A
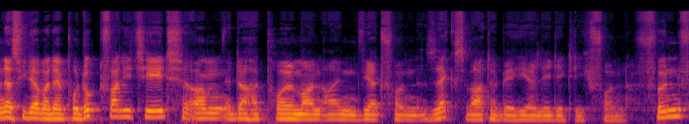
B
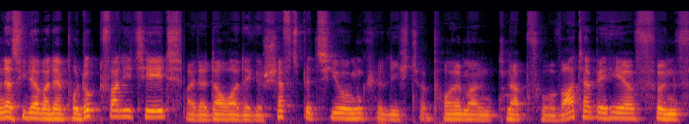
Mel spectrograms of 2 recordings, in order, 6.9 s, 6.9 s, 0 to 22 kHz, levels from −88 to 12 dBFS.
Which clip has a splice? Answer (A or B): B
